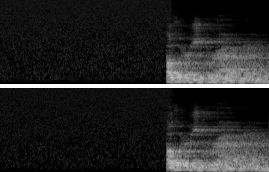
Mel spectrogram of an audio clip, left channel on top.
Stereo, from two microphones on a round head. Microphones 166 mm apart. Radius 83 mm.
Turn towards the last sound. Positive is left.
turn(degrees=10)  # may be behind; listen again after turning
